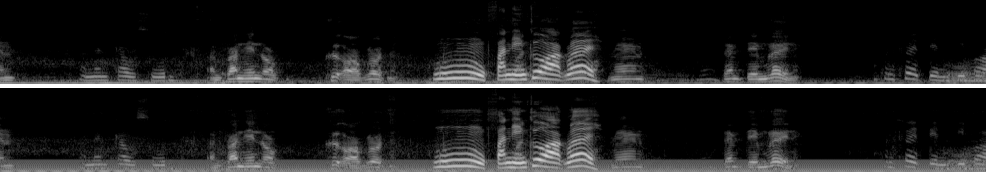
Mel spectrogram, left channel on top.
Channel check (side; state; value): right; noise; hum, 10 dB below the sound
